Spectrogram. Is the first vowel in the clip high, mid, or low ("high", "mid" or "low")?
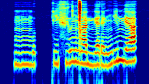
mid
